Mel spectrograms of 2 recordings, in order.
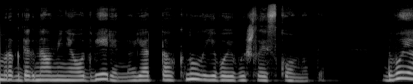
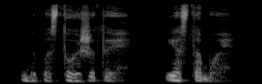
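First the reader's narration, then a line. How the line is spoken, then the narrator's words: Quiet, careful not to wake. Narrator (Russian): тихо проговорил Сумрак, боялся, видимо, разбудить кого-нибудь ненароком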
